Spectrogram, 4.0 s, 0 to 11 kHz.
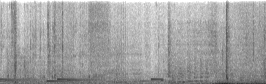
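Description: Soft background music with a simple melody and a few light clicks. About three-quarters of the way through, a low, steady rumble comes in and holds: the Ford F-150 pickup's engine starting and settling into idle.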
